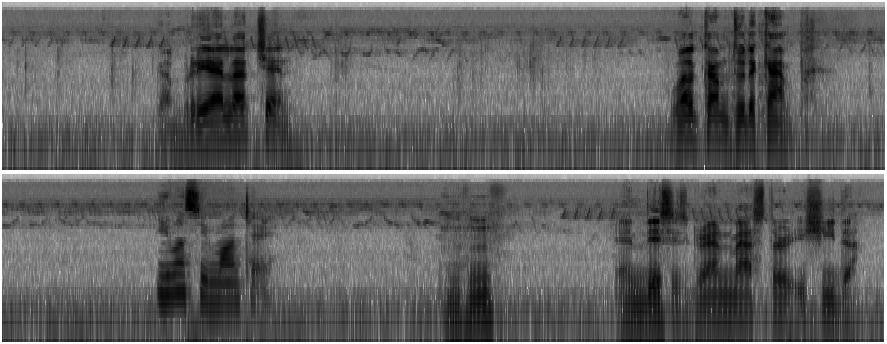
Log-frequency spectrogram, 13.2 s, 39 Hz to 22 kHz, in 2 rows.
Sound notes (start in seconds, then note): 9.8 Monte hums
